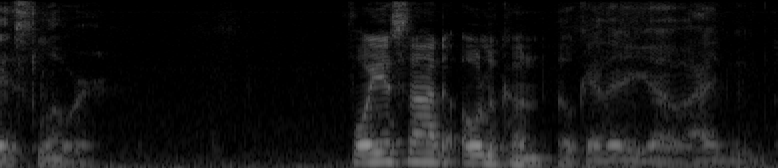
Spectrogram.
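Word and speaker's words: Foyesade Oluokun: Foyesad Olukun.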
